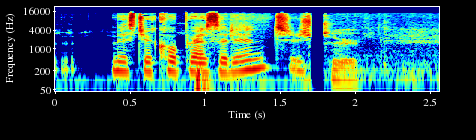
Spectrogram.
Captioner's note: speaking French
